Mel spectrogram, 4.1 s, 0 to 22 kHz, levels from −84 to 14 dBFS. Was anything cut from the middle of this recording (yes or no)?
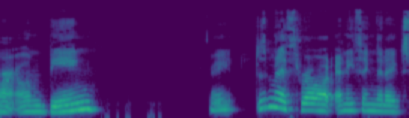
no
